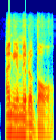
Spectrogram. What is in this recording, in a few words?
"inimitable", American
